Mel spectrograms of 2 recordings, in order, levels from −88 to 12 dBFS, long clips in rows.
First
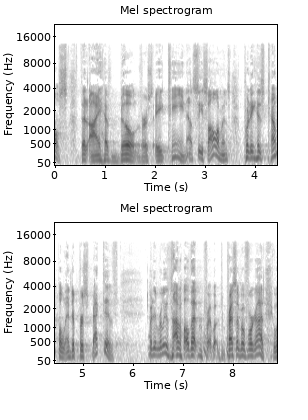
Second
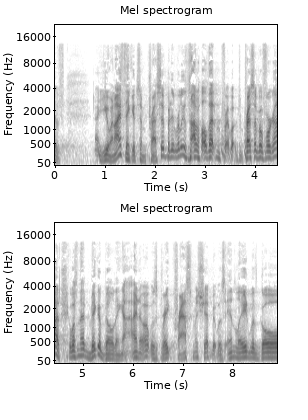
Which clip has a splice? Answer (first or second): first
